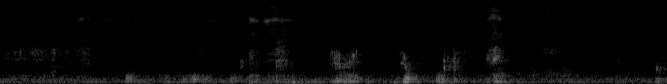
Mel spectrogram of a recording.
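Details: Night play between French Bulldogs; quiet at first, then a cluster of snorts, grunts and brief growls in the middle and later seconds.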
